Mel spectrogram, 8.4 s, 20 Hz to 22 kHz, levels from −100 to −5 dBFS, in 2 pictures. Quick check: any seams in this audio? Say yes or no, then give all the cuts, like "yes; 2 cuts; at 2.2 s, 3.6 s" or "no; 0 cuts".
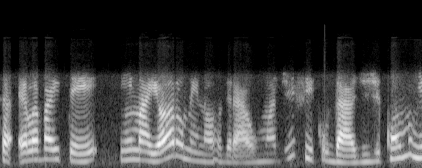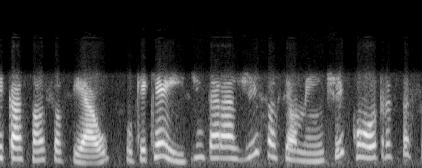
yes; 1 cut; at 6.1 s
